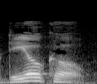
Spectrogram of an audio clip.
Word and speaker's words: dioko: D-I long O, K long O, dioko.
